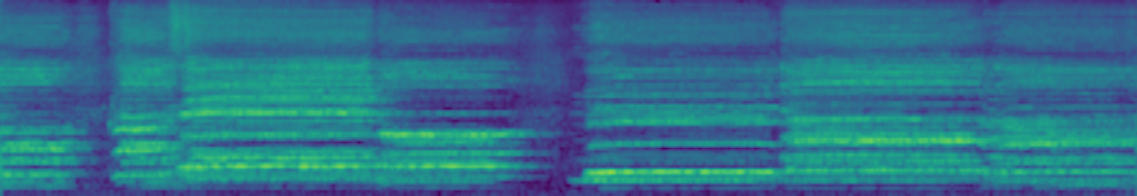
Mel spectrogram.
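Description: Unaccompanied three-part choir of junior-high girls singing held chords, with two short breaks between phrases about one second and four seconds in.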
